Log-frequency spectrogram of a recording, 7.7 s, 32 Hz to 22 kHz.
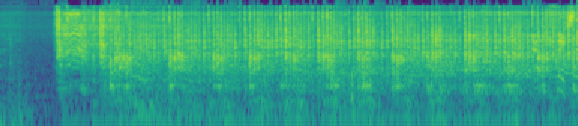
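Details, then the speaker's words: Ford 2120 diesel tractor that sat for years, started in neutral the next day without glow plugs: brief crank, catches at once, settles into steady even clatter, no warning lights; healthy cold start. "We started right up without blows. No warning lights. So, you know what? This thing sounds pretty good."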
